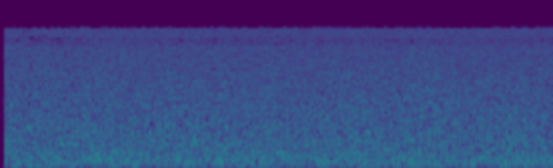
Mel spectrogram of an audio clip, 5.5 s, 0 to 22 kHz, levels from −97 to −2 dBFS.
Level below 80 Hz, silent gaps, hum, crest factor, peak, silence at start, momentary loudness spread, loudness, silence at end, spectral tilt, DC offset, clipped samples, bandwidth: -70 dBFS; none; none; 14 dB; -40 dBFS; 0.05 s; 1 LU; -52 LUFS; 0 s; -2.5 dB/octave; under 0.1%; under 0.1%; 11.5 kHz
